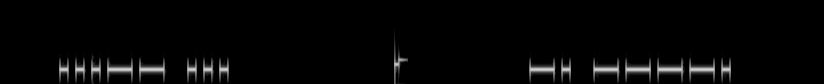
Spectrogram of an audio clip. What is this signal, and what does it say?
Morse code, heard as a keyed tone, about 15 wpm, 700 Hz. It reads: 3S N9
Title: Single-Letter Single-Number 15wpm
